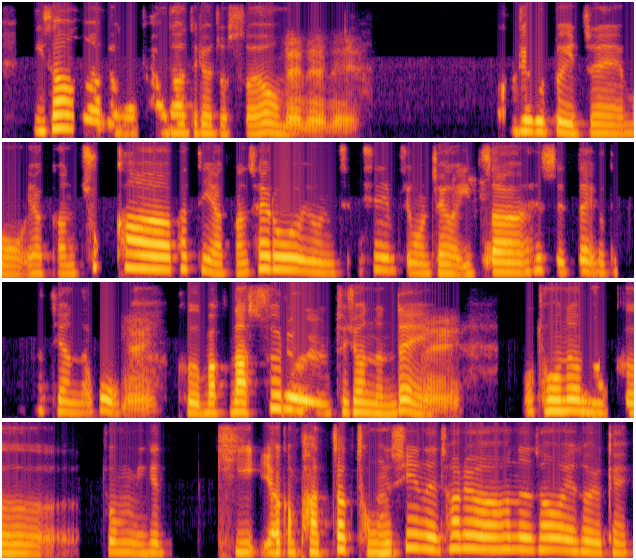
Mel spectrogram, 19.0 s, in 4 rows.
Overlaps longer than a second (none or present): none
